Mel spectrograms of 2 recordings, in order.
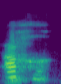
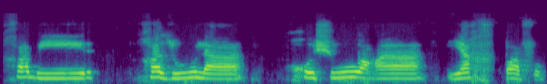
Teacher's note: गले की खराश के साथ इसकी अदायगी होती है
